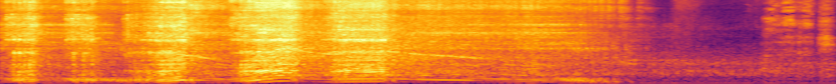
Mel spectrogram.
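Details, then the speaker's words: Bosozoku project scooter two-stroke, not run in a long time, first start on fresh fuel after carburetor apart: revs up crisp and clean with lively crackle, then cuts out; carb likely needs tinkering, otherwise runs sweet. "but doesn't that sound sweet how good does that sound that sounds so sweet"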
